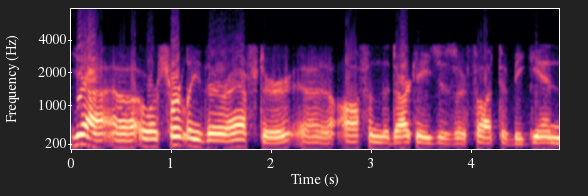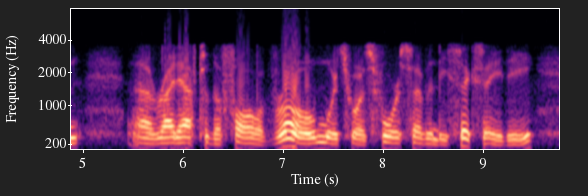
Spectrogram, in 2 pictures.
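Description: Very slow speech from a man at medium pitch with ordinary pitch variation, amid noticeable background noise. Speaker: economic education foundation leader. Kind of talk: interview on history and economics.

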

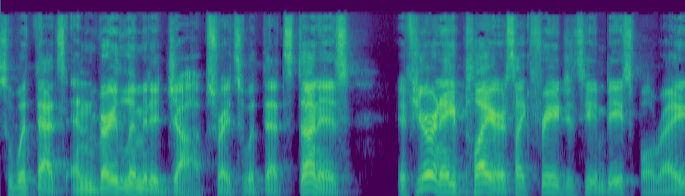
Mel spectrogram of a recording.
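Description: A medium-pitched man with an American accent, very fast and full of vocal fry, with very wide pitch swings on a very clean recording with a silent background. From New York, Brooklyn. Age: 30s. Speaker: podcast host and recruiting firm founder. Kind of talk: casual interview chat.

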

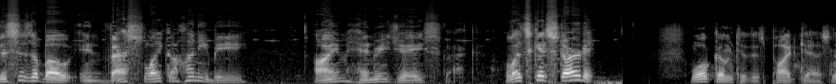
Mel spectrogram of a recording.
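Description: Using a put-on character voice, a man speaks hoarsely at a medium pitch. His pitch swings very widely at a fairly slow pace.

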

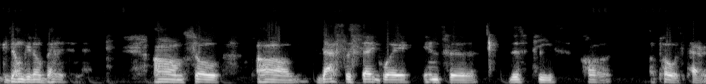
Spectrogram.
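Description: A man speaks with a New Jersey accent in a flat, monotone way. His loudness swings widely. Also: medium pitch for a man, fairly slow pace. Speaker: spoken word poet. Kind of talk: casual chat.

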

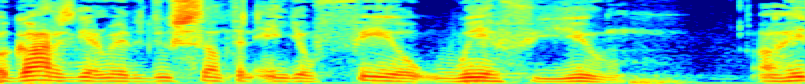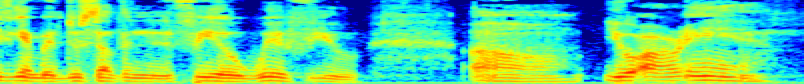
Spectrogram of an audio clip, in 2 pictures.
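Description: The man's pitch shifts in an ordinary way, and audible echo from the room surrounds his voice. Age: old. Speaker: guest preacher. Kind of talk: sermon.

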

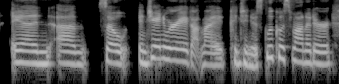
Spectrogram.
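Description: Woman at medium pitch, an ordinary speaking voice with ordinary pitch variation, over a quiet background. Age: 30s. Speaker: podcast co-host, adoptee. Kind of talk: casual chat.

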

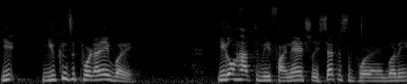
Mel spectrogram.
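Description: The man's pitch is high, with ordinary variation. He speaks at a very fast pace. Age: 20s. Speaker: public speaking course graduate. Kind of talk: speech. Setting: room with audience.

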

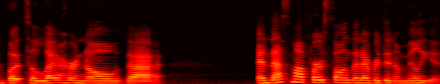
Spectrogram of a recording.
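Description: A woman's fairly high, fairly evenly intoned voice at a moderate pace, an unremarkable speaking voice. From Colorado, Denver. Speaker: rapper and businesswoman. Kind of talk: interview.

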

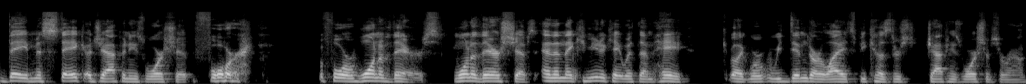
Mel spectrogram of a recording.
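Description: With an American accent, a man talks at a moderate pace and a medium pitch. He has a plain, everyday voice with fairly even intonation. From Wisconsin. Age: 20s. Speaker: podcast host. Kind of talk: casual chat.

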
